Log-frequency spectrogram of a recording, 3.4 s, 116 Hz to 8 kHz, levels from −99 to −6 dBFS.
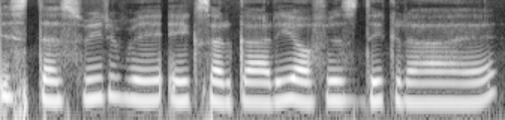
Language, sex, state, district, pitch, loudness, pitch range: Hindi, female, Assam, Kamrup Metropolitan, 230 Hz, -15 LUFS, 220-235 Hz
